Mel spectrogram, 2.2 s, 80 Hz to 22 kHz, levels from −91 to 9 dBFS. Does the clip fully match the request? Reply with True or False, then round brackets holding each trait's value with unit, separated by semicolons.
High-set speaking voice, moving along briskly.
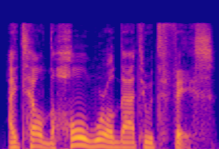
False (140 Hz; 245 wpm)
